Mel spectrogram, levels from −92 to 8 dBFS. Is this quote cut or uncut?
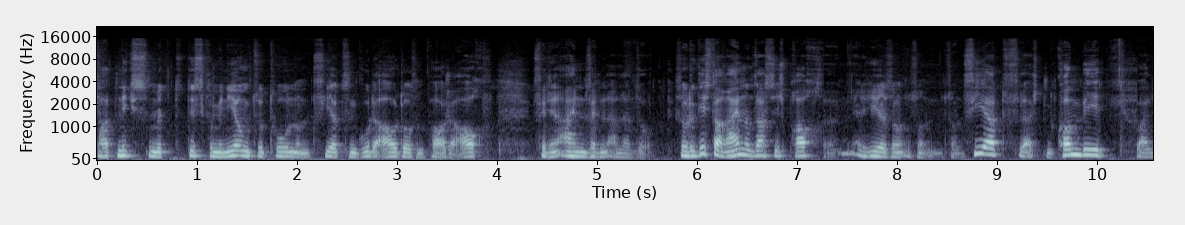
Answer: cut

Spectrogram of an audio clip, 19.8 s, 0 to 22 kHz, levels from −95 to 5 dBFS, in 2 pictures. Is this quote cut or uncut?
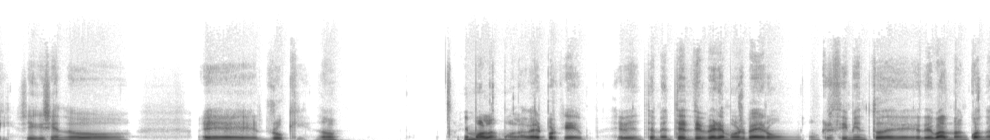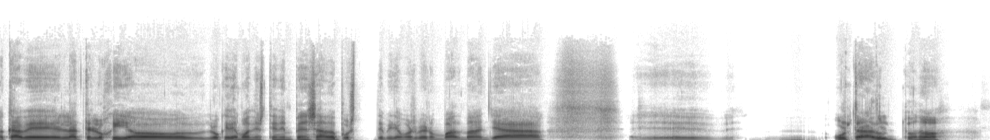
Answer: uncut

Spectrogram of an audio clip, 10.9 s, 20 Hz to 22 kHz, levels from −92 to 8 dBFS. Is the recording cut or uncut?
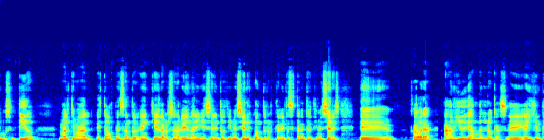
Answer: cut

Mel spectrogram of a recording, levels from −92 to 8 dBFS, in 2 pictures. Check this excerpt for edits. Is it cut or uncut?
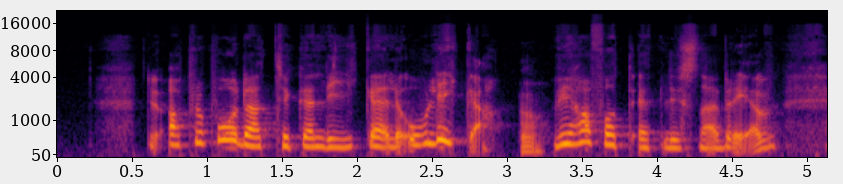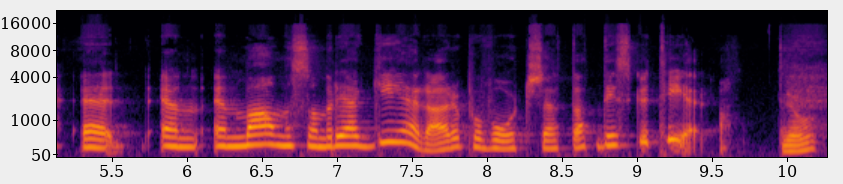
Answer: uncut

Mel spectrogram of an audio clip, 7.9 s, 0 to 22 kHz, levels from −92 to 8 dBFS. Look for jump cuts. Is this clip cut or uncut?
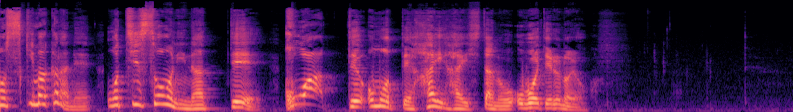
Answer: cut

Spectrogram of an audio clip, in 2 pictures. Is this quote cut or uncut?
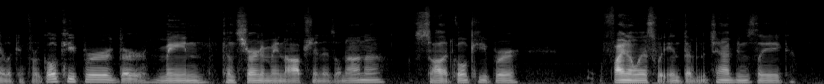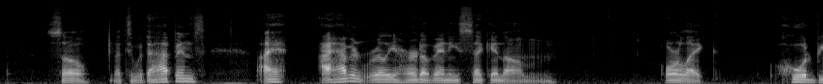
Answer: uncut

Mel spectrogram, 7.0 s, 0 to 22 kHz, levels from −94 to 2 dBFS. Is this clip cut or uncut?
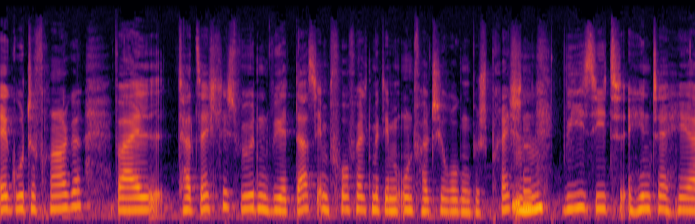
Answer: cut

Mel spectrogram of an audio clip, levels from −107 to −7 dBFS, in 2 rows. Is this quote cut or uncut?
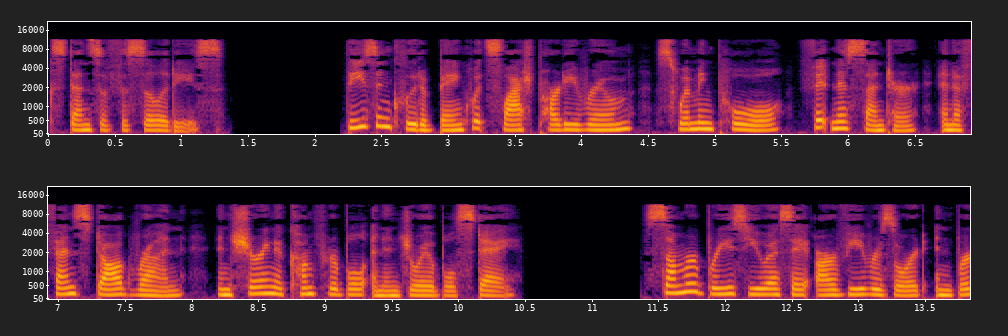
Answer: uncut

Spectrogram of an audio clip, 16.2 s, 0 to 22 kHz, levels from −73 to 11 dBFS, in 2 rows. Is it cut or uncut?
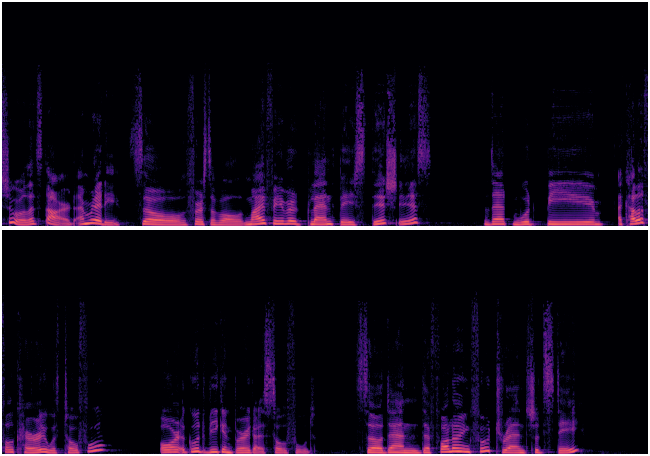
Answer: cut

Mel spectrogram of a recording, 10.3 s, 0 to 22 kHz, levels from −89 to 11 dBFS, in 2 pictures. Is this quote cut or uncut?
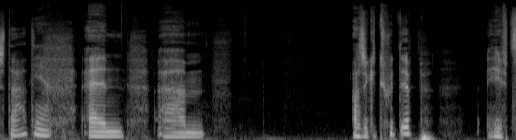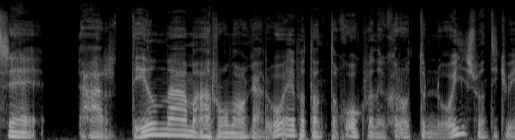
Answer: uncut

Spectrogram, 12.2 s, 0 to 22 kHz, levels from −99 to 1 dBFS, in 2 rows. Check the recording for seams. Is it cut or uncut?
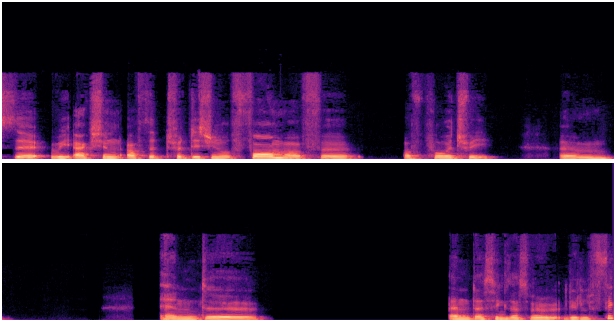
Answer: uncut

